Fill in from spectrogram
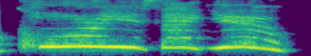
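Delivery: calling to her brother on the beach. Retold or imitated. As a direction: call out, hoping it's him.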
